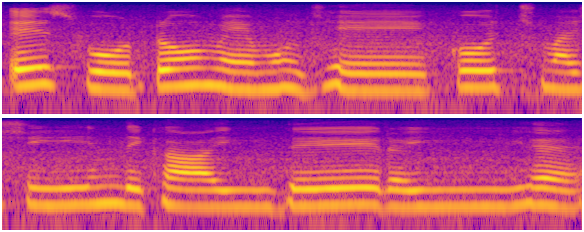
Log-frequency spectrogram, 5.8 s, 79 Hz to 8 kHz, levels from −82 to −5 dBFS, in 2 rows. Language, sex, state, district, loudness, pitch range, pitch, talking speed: Hindi, female, Madhya Pradesh, Umaria, -16 LUFS, 210-235 Hz, 220 Hz, 105 wpm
